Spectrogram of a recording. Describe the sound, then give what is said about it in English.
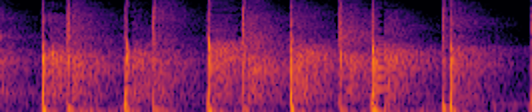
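Audience clapping at a prize-giving for a cooler contest: many sharp, loud claps in a quick, fairly steady rhythm, sparse and distinct rather than a dense roar. “So let's give them a round of applause.”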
